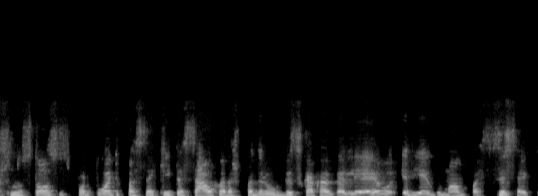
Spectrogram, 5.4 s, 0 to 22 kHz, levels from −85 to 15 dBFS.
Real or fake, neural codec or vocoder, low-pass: real; none; 10.8 kHz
